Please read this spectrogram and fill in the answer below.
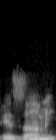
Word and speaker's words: exame: X com som de Z, que é o exemplo das palavras exame e exagerado. Soa-se o Z, mas escreve-se com X.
